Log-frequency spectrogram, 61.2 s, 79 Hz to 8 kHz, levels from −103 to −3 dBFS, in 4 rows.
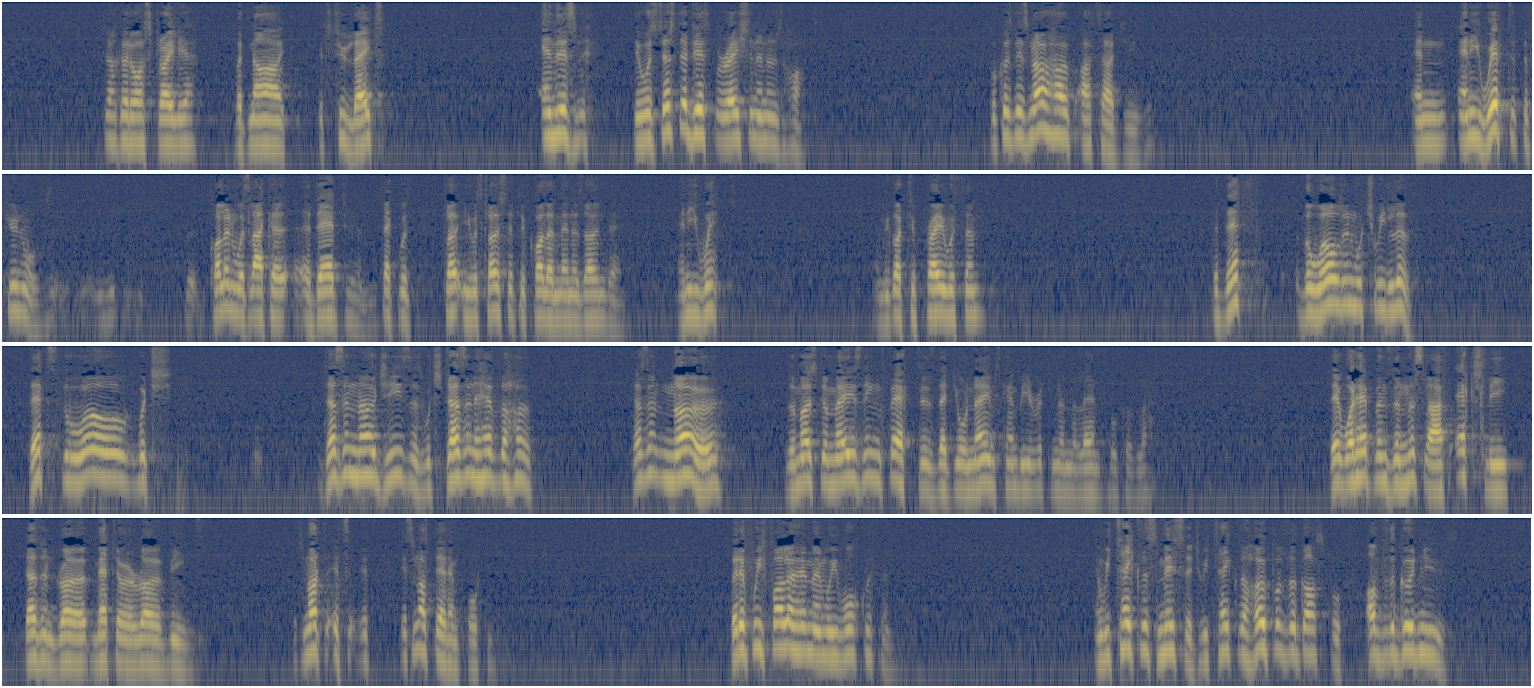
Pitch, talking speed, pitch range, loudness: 160 Hz, 145 wpm, 140-190 Hz, -30 LUFS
